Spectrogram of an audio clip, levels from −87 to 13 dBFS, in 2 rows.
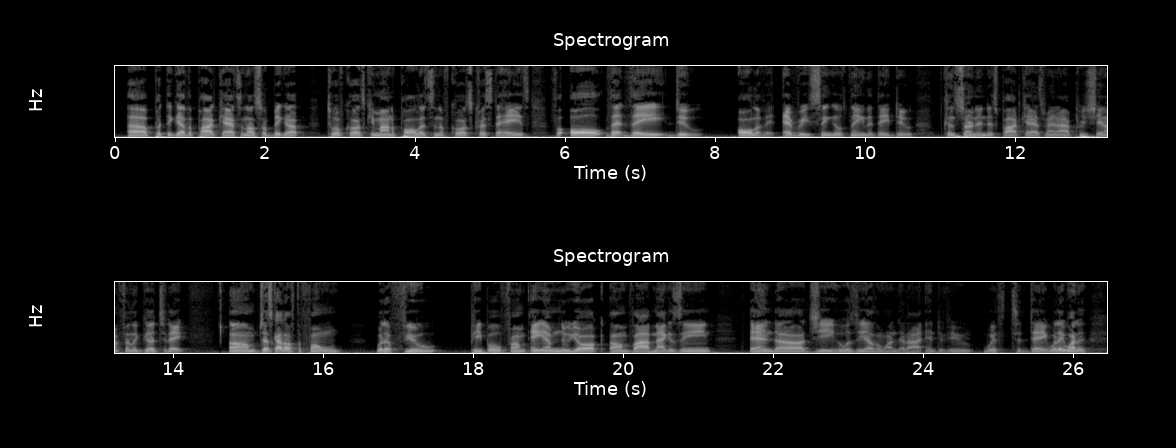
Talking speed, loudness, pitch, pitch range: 170 wpm, -27 LUFS, 105 Hz, 95-115 Hz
